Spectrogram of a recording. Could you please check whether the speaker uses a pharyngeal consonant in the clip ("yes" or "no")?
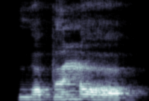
no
